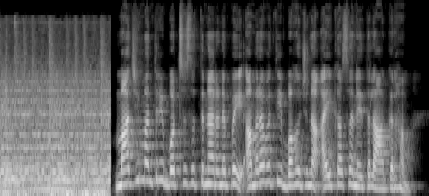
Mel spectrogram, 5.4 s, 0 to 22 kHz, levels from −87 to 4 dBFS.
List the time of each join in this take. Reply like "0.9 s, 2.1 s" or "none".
none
